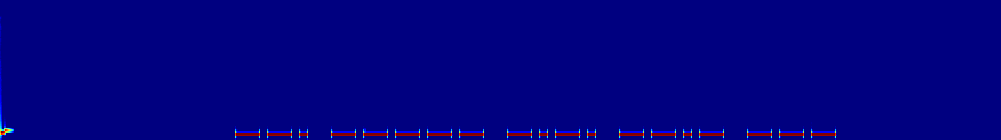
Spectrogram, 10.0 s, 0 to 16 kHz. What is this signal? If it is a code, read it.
Morse code, heard as a keyed tone, about 15 wpm, 700 Hz. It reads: G0CQO
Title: DXCC-100 Call Signs - 5 Characters - Repeated 2x - 15wpm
